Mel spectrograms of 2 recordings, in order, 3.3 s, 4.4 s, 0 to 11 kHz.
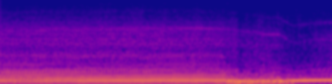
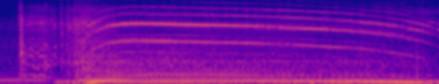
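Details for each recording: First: '86 Thunderbird with 302 V8, 6-71 blower and welded gears, on a winter road trip: a steady, even V8 burble with a brief dip and recovery after warming up; runs normally when warm. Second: '86 Thunderbird with supercharged 302 V8 (6-71 blower) at about 0°F on a road trip after dying and leaking oil: starter whirs, engine catches briefly then dies; suspected out of gas, running only off accelerator pump.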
